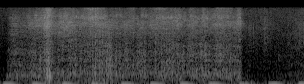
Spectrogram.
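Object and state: Corrugated cardboard sheet being rubbed and drawn on.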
